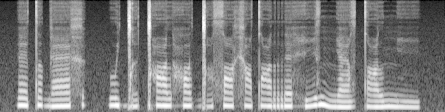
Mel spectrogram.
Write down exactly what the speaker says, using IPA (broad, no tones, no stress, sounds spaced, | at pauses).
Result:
ɛ t ʌ ɡ æ x | u j ɡ͡ǀ ɜ ǀʰ ɑ l h ɒ l ɡ͡ǀ ɜ sˤ i x æ tˤ ɑ r ɛ h i z ɲ æ z tˤ ʌ l ɲ i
